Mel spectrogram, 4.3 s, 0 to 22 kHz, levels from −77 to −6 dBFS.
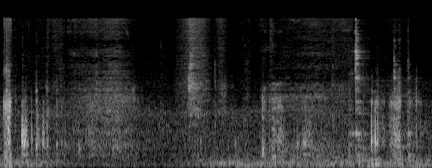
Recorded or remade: remade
